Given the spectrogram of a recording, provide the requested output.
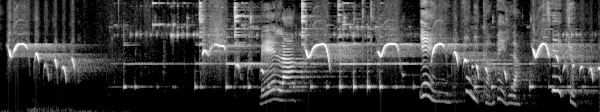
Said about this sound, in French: elle va faire les deux bourdons, l'un après l'autre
